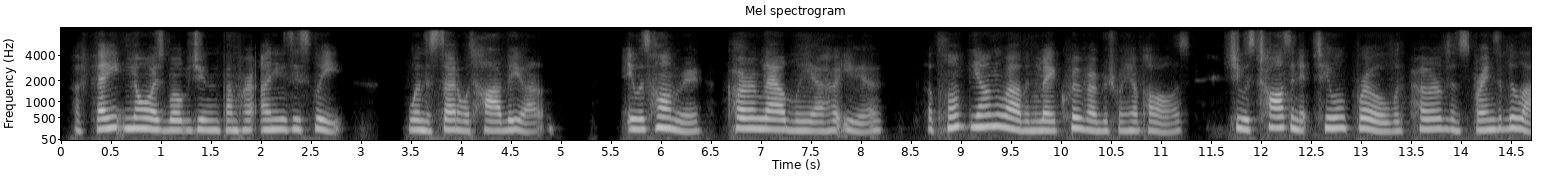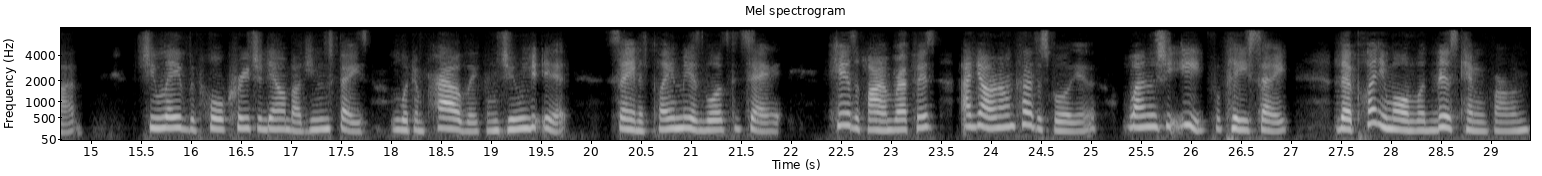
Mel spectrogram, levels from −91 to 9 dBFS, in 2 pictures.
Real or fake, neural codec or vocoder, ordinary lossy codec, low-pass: fake; codec, 16 kHz, 0.5 kbps, FunCodec, trained on Chinese and English, 25 frames a second; AAC, 32 kbps; 7.2 kHz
